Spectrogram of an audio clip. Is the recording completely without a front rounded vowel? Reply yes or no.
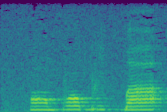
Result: yes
